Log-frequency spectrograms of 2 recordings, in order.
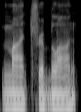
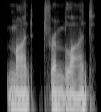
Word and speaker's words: Mont-Tremblant: Near the hotel of Montrel. Am I pronouncing that? I'm not. I'm not. Yeah. Mont Trimblant uh that's in uh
